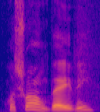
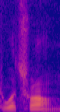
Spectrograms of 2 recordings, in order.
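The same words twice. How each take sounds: First: Sweet, higher-pitched concerned question; lilting, sympathetic coo; kind and sweet. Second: Soft, unsympathetic question; no compassion. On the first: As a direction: imitate a tenderly doting older friend. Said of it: "she's really kind, real sweet". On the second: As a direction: imitate a stern friend with no patience. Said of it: "there was no compassion". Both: Retold or imitated.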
